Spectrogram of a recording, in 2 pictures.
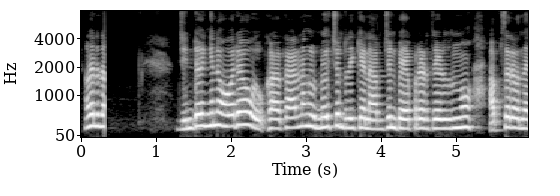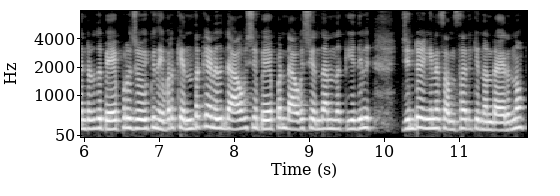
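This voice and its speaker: A woman vlogger talks through a reality show episode at a rapid clip in a middle-pitched voice. She keeps her retelling chatty and casual, with frequent tag words, as she lays out who said what. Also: fairly even intonation, a little mellow. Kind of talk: casual episode recap narration.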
